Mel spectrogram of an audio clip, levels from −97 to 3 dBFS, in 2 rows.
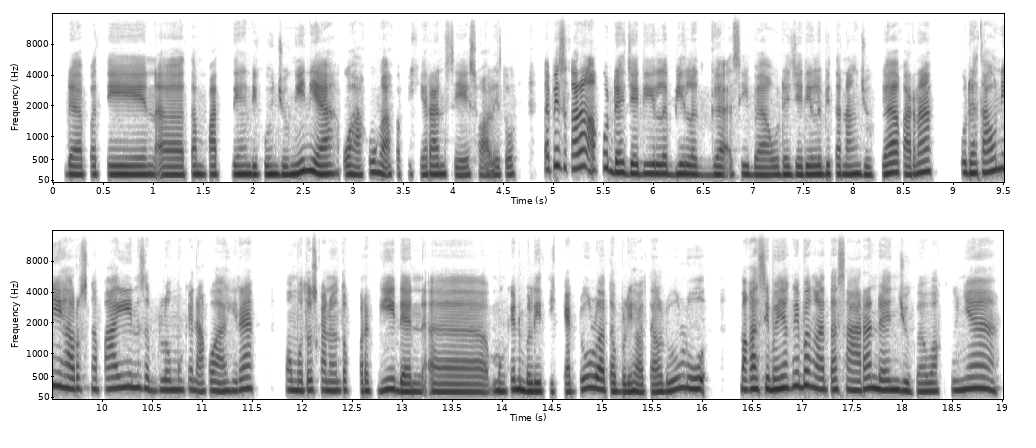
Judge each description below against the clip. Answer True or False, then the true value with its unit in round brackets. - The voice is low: False (190 Hz)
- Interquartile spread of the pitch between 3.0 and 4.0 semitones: True (3.5 semitones)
